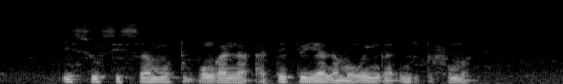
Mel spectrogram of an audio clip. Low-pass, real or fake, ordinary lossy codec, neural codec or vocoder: 7.2 kHz; real; MP3, 48 kbps; none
